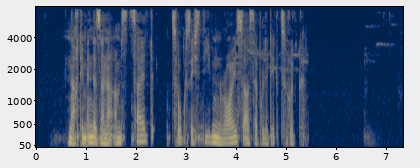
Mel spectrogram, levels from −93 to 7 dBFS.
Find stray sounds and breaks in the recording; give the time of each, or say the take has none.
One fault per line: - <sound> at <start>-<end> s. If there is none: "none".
none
